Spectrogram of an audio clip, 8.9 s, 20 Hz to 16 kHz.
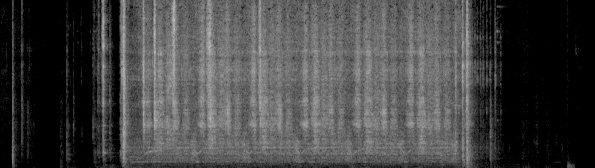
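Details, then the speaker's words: Vintage Mopar engine cranked for a compression test on cylinder 2 after 1,000 miles of running Marvel Mystery Oil in the fuel: an even chug of about three to four pulses a second with no dragging or missed beats; the reading rose to 90 psi from about 70–75. "$90. That's much better. 90 psi. It's certainly back up. I'm pretty happy with that."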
